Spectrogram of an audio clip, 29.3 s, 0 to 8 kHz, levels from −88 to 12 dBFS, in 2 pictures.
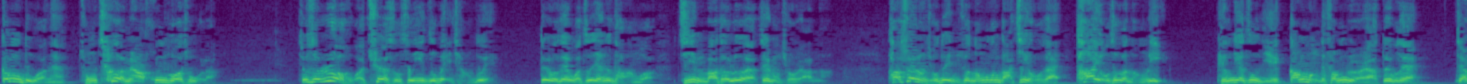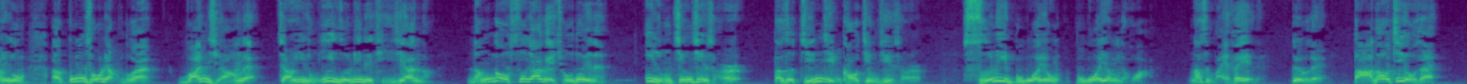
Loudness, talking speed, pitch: -17 LUFS, 295 characters per minute, 230 Hz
